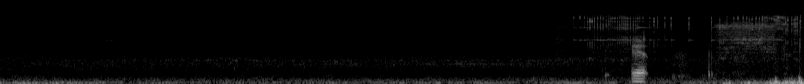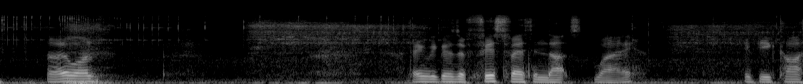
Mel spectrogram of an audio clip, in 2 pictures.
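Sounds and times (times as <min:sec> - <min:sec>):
faint wind rumble on microphone: 0:00.0 - 0:01.6, 0:07.2 - 0:09.2
fishing reel clicking: 0:05.5 - 0:13.1, 0:14.5 - 0:16.0.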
